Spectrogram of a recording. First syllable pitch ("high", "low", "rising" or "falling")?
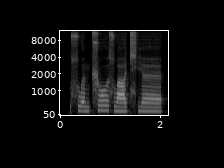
low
